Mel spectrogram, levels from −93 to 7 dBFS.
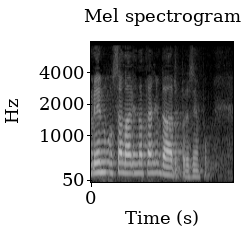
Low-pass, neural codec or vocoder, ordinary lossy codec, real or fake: none; codec, 16 kHz, 1.1 kbps, Voila-Tokenizer; none; fake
